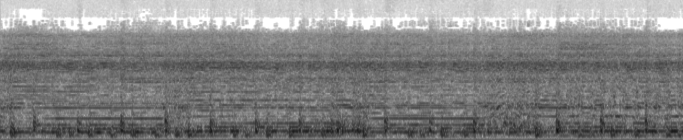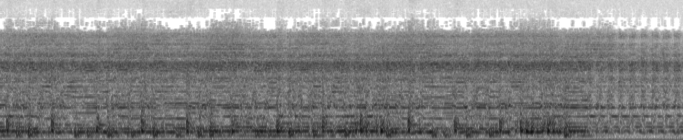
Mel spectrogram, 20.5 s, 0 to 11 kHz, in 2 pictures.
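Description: Heavy metal band playing an instrumental stretch: two distorted electric guitars, bass guitar and a drum kit, on a 1984 rehearsal-room demo tape recording with a dull top end. The music drops slightly in level near the end.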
